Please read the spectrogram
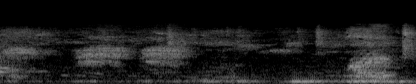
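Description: A bird calling three times in quick succession in the first two seconds, over faint background music; a brief voice sound near the end.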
